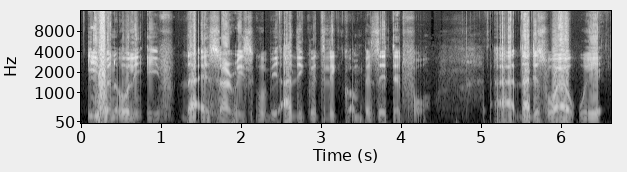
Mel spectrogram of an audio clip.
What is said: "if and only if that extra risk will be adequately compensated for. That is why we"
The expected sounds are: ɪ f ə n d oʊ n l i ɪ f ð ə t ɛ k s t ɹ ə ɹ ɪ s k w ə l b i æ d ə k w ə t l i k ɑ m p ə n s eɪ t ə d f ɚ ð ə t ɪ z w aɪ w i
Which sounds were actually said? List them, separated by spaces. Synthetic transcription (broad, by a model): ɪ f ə n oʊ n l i ɪ f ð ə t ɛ s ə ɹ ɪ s w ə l b i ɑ d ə k w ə t l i k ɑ m p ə n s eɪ t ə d f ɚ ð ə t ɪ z w aɪ w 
